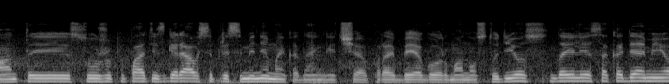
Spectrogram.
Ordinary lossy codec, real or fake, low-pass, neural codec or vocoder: MP3, 64 kbps; real; 7.2 kHz; none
